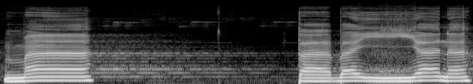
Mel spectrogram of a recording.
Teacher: Huruf ma kita panjangkan dua harakat karena terdapat alif di depannya. Ma tabayyana.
